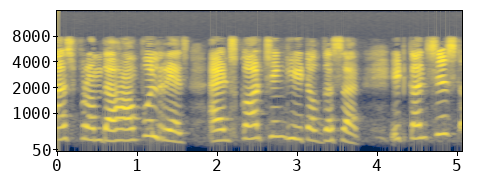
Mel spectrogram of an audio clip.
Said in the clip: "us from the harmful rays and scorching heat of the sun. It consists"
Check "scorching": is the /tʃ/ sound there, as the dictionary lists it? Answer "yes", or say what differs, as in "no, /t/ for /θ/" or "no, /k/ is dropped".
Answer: yes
